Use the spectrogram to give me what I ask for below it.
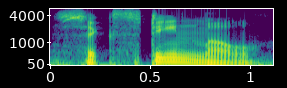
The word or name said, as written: sixteenmo's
